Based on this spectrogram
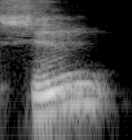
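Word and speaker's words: soon (σύν): The Greeks spelled it S-Y-N and pronounced it soon, sum.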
